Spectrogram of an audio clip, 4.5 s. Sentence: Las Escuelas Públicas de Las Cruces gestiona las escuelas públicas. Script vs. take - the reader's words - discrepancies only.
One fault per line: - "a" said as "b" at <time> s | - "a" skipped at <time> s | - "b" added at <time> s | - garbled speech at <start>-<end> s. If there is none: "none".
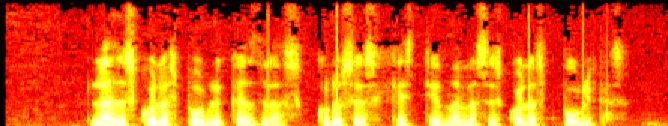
none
